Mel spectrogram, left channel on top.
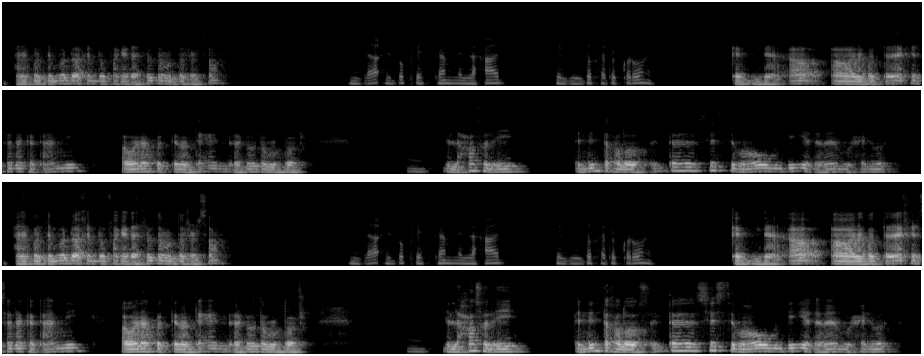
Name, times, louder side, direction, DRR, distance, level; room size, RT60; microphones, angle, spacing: voice 1, 0.1-2.2 7.3-10.0 10.4-12.3 12.5-12.6 13.6-14.5 14.9-18.1, right 5 dB, 85° right, 0.6 m, -27 dB
voice 2, 3.5-5.0 5.5-6.5 13.2-13.5, equal, ahead, 0.8 m, -45 dB
head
